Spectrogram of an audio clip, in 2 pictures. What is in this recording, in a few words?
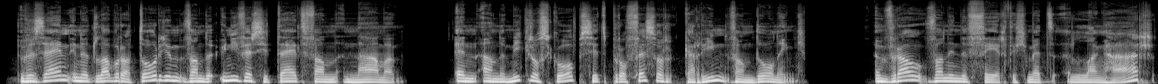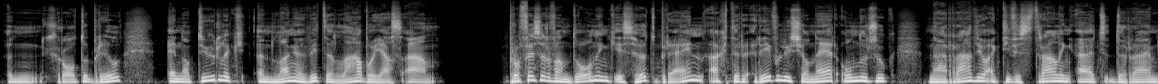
podcast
